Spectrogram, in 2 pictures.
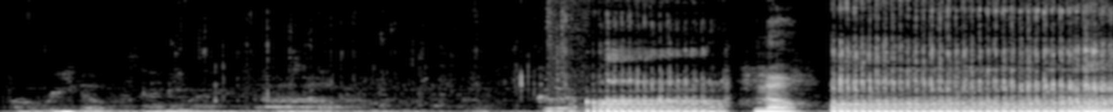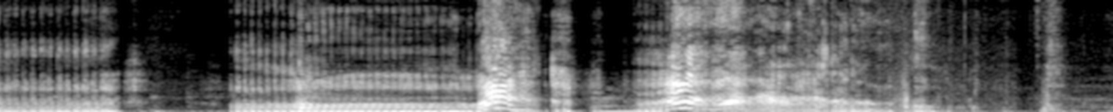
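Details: Ten-year-old male Jack Russell Terrier guarding his ball. Quiet talking comes first, then sustained low growls of about two seconds each, ending in louder, rougher vocal bursts mixed with a human voice.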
